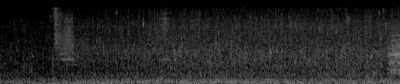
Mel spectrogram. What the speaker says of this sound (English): That waterfall must be coming from somewhere.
